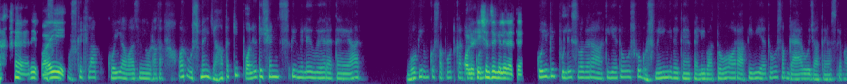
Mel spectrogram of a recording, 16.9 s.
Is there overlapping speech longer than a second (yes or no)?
no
